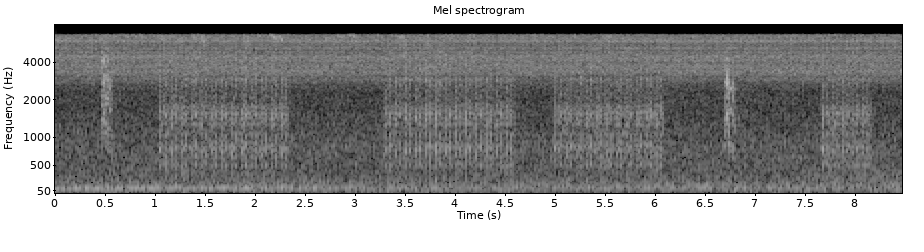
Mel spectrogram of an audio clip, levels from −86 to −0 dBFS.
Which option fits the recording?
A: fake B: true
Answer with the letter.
A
